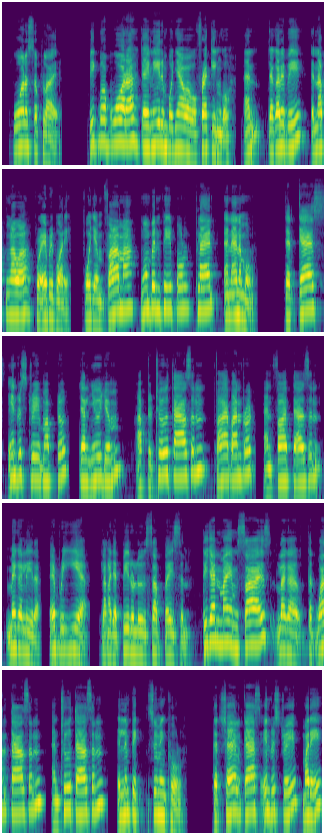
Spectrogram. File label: Ngarinyman; WATER SUPPLY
